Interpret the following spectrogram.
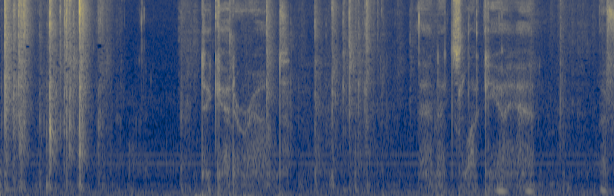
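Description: Popcorn being chewed, with crunchy clicks and crinkling strongest in the first second, alongside soft whispering.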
